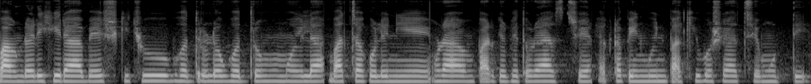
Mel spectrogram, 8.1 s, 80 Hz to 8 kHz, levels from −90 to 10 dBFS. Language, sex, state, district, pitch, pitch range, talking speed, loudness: Bengali, female, West Bengal, Jhargram, 185 Hz, 185-190 Hz, 155 wpm, -25 LUFS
